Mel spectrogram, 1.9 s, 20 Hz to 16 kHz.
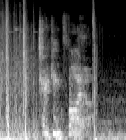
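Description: Gunfire in the Warhammer 40000 Battlesector video game, Necron versus Adeptus Sororitas, a rapid burst of sharp shots and thuds followed by a couple of heavier impacts, loud and close.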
